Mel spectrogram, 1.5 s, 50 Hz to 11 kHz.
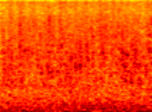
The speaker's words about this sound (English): There's a large stone fountain directly in front of the Athenaeum with the wrought iron fence coming up to it on either side. Right. So it basically abuts the sidewalk. Yep. Maybe 10 feet tall, about 6 feet wide, and there's a steady stream of water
